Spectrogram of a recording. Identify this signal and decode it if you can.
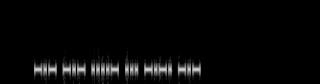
Morse code, heard as a keyed tone, about 51 wpm, 700 Hz. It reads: KK4SCK
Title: USA Call Signs - 6 Characters - 50wpm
